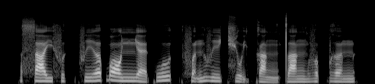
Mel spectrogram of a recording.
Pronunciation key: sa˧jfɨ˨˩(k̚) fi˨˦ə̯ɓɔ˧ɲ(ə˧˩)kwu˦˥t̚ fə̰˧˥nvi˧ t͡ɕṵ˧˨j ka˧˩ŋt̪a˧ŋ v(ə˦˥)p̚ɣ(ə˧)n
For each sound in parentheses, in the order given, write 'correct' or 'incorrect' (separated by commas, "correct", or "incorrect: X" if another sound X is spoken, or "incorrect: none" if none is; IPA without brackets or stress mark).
correct, incorrect: ɛ˧˩, correct, correct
